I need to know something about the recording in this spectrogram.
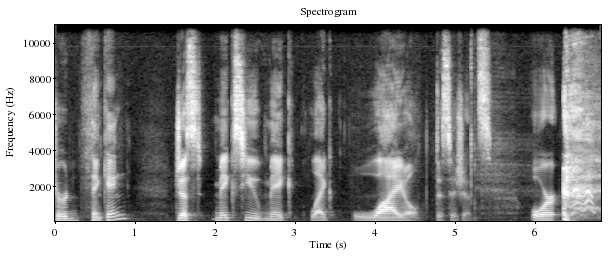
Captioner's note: chuckles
